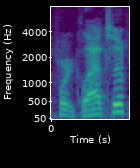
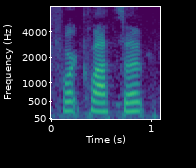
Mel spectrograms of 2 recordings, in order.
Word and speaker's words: Fort Clatsop: Fort Clatsop? – Yes, Fort Clatsop, the Lewis and Clark Museum.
